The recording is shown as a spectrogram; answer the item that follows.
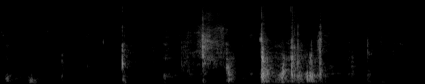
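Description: Quiet rustle and a few light knocks of a picture book's paper pages being turned and the book handled, with the clearest rustle about two seconds in.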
